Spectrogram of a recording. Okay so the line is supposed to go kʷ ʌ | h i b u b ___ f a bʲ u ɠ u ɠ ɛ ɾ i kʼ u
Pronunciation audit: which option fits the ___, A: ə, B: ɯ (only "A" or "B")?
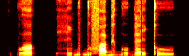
B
